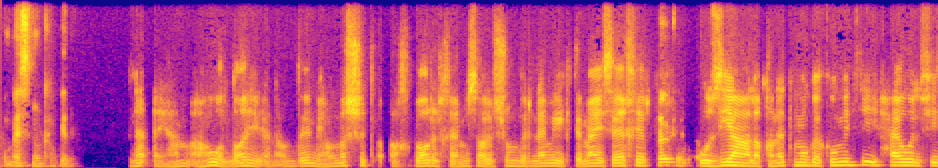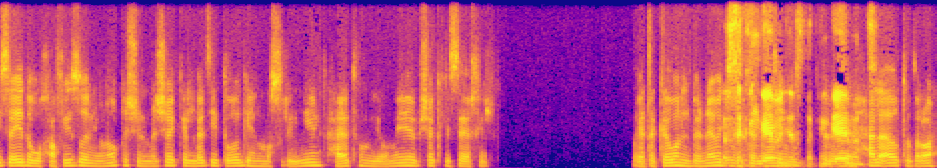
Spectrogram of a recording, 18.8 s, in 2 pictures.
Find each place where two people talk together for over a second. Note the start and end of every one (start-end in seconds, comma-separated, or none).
16.6-18.1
